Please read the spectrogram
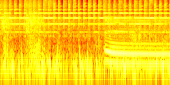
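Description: Electric starting-gate bell ringing loudly the instant the gates spring open to start a horse race, a rapid metallic ringing that cuts in suddenly. About halfway through, a long held pitched tone with overtones joins it.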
